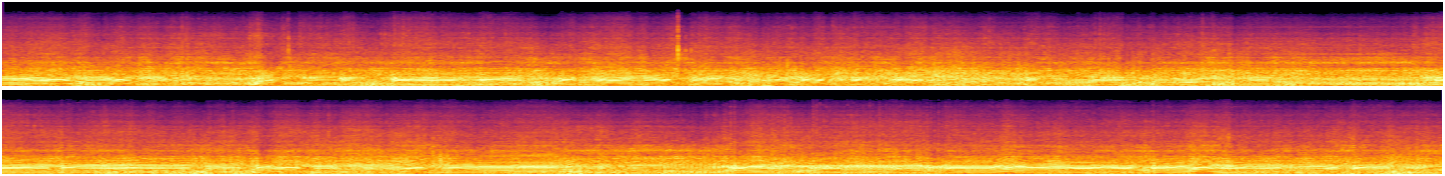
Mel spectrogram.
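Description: A dirt bike engine revs loudly up close, rising and falling.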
